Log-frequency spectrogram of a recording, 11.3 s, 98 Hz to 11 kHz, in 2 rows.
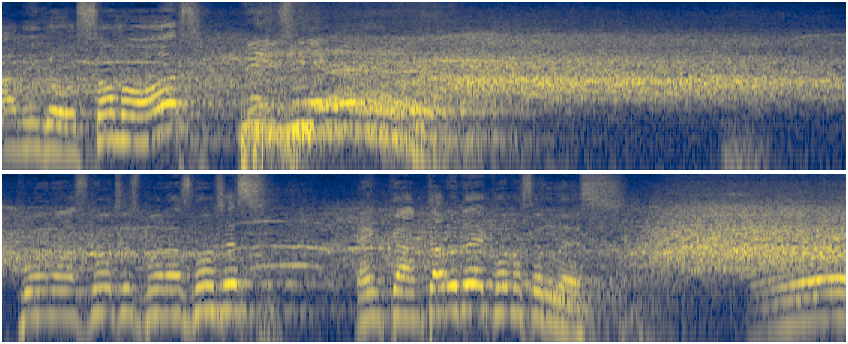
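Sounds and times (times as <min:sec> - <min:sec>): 
speech: 0:00.0 - 0:03.2, 0:05.7 - 0:10.0, 0:10.8 - 0:11.2
large crowd of girls screaming at a concert: 0:02.6 - 0:08.6, 0:09.8 - 0:11.2.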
